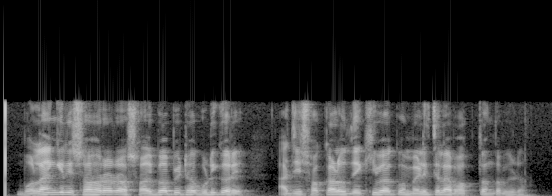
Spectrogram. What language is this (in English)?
Odia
